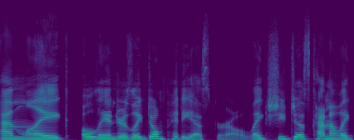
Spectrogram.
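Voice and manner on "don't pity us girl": mock sharp, curt delivery, quieter. Retelling a contestant's reply to another woman: imitating a sharp put-down. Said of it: "put her in her place".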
